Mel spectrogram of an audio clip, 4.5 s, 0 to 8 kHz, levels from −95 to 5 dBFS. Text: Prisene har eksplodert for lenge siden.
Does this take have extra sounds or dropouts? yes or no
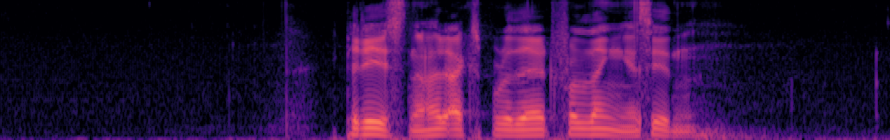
no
